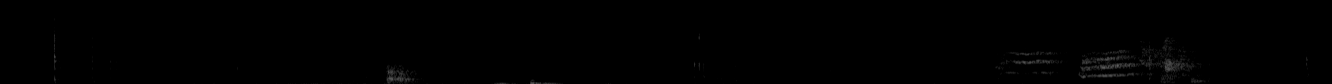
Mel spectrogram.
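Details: Small kittens of Scottish Fold and British Shorthair parents squabbling over a bed indoors; a few soft thumps, then a short burst of rising, harmonic mewing calls near the end over quiet room hum.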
